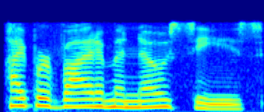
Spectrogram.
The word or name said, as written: hypervitaminoses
